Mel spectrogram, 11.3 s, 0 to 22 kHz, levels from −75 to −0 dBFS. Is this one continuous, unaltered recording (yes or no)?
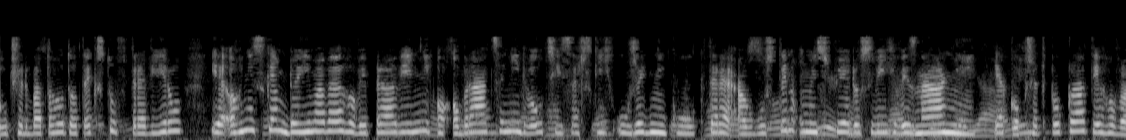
yes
